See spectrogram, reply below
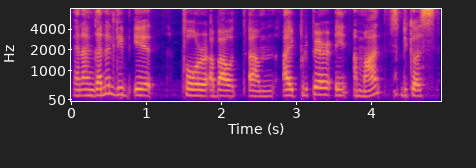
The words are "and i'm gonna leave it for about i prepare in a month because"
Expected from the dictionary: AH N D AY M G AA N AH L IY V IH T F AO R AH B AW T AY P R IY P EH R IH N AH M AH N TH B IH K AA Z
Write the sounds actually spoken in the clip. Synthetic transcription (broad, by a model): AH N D AY M G AA N AH L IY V IH T F AO R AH B AW T AY P R IY P EH R IH N AH M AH N T B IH K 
